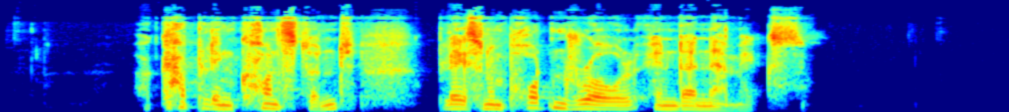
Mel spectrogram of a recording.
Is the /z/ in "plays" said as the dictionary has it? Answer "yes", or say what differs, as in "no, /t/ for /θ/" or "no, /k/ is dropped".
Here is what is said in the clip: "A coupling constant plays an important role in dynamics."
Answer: yes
